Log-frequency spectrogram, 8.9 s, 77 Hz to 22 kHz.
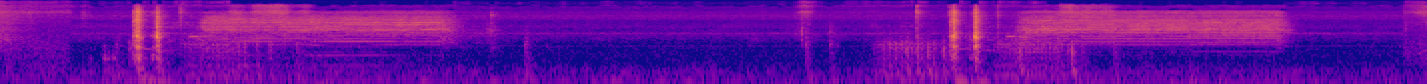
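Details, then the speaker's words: Lexus GX470 differential lock actuator after rebuild with new seals, ignition on, diff button pressed: two brief clean whirring motor runs; actuator engages and disengages, diff lock light illuminates immediately, repair appears successful. "All right, so it worked. Well, at least it sounds like it worked. We pressed the button."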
